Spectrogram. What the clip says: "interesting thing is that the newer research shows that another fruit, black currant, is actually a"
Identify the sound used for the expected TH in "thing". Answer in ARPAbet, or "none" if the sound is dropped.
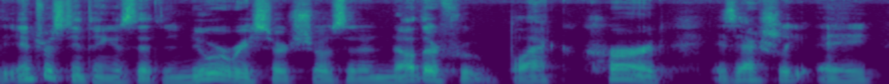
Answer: TH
